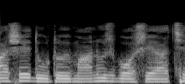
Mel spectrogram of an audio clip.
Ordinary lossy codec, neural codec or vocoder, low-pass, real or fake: MP3, 32 kbps; none; 7.2 kHz; real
